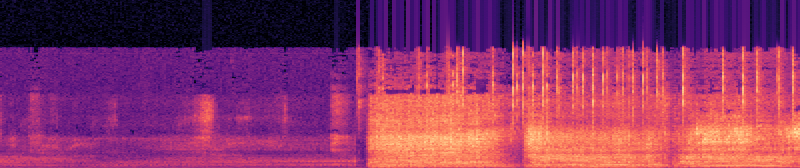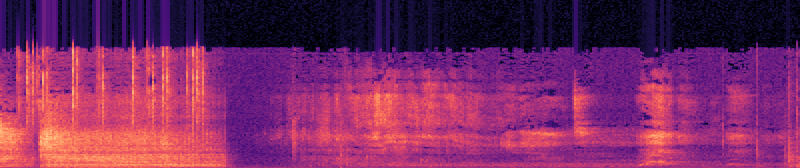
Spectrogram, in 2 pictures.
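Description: A Halloween sound effect played through a small speaker: a loud, harsh noise with a moaning voice in it, in three bursts over about six seconds with short breaks between, cutting off suddenly.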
